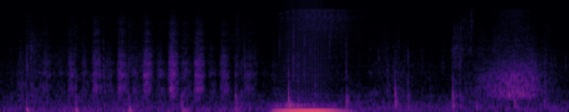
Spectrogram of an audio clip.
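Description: A dog pants in a video game: quick rhythmic breaths close by, with soft footsteps and light clicks around them and a low tonal swell midway.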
